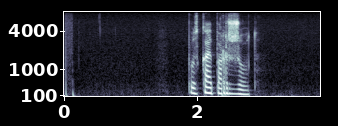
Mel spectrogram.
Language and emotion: Russian, angry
